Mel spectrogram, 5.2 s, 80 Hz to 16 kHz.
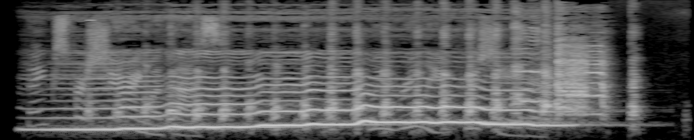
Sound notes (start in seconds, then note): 0.6 humming, chickens, distant chat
